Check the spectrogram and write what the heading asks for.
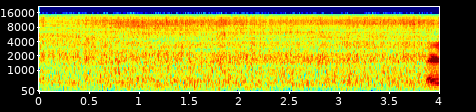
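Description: Steady rush of water pouring from a culvert pipe into a spillway pool and churning its surface.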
